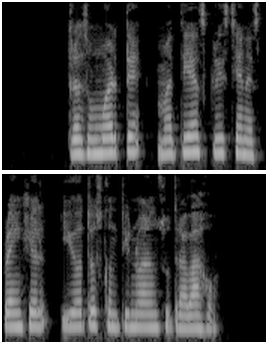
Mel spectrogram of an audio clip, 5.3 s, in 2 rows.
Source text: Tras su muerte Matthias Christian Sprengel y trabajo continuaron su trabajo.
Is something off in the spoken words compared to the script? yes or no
yes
